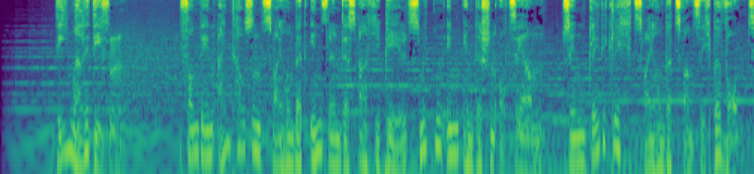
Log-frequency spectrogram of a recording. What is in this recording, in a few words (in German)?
Doku; Malediven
